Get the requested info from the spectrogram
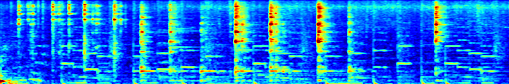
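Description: Metal spoon stirring minced garlic and ginger frying in hot oil in a stainless steel pot: a light sizzle with irregular scrapes and taps of the spoon against the pot. Soft background music runs underneath.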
